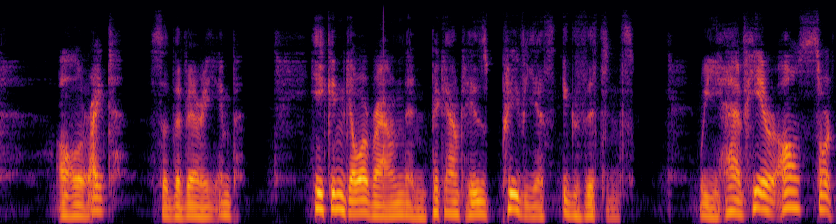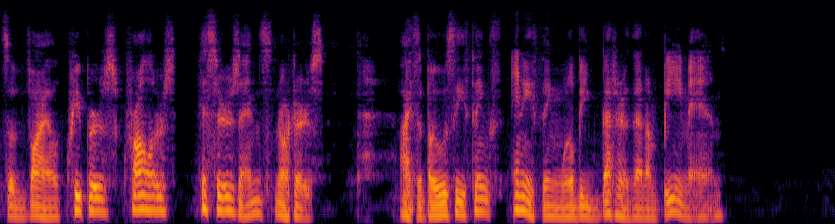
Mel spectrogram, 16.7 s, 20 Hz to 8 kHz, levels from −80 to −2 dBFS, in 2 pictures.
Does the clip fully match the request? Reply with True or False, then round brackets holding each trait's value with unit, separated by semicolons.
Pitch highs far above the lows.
True (5.9 semitones)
